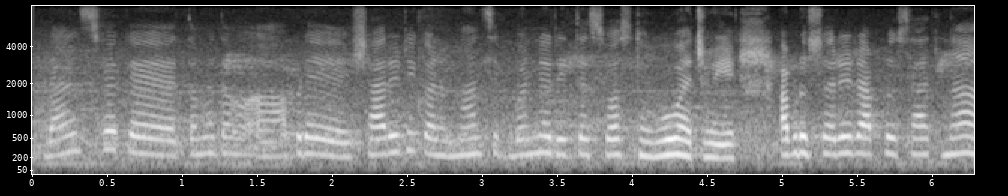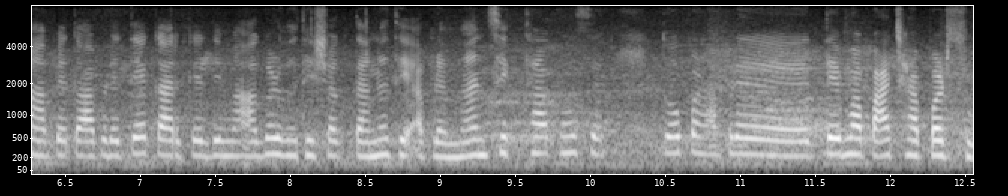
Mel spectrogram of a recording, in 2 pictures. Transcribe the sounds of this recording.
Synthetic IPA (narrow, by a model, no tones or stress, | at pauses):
ɖãnst͡ʃʰeket̪əmet̪əapɽ̃eʃaɾiɾikənemansɪk̚bənːeɾit̪esʋəst̪ʰəɦoʋad͡ʒoieapɳ̃ũʃəɾiɾapɳũsat̪ʰnəapet̪oapɽ̃et̪ekaɾked̪imãaɡəɭʋəd̪ʱiʃəkt̪anət̪ʰiʔa̰pɽ̃emansik̚t̪ʰakɦəʃe | t̪opəɳapɽ̃et̪emãpat͡ʃʰapəɽʃũ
